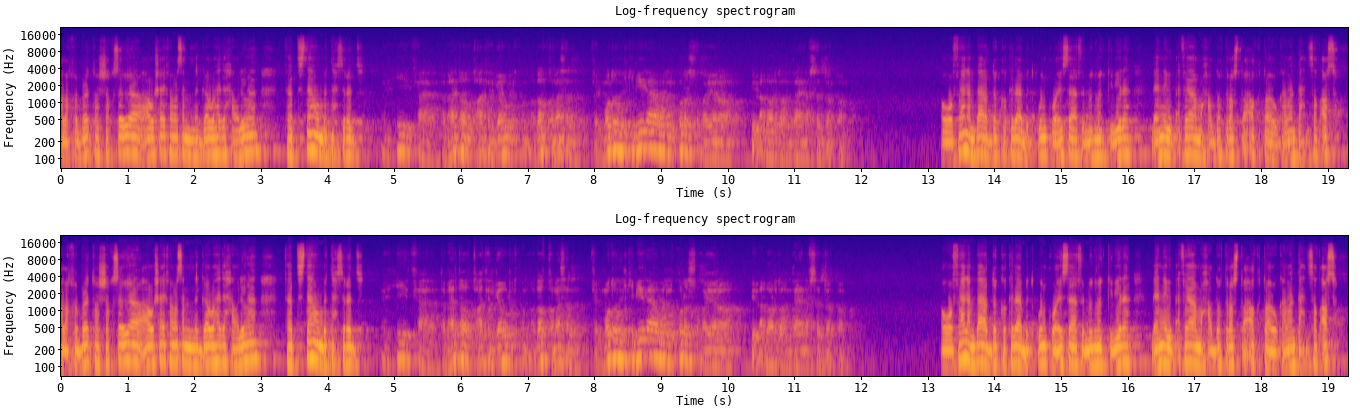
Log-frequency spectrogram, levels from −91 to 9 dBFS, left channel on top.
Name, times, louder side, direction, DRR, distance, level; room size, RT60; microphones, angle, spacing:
voice 1, 0.0-4.5 13.2-19.1, right 3 dB, 80° right, 11 dB, 1.2 m, -18 dB
voice 2, 4.8-10.1 10.4-11.8, equal, 45° right, 6 dB, 7.0 m, -26 dB
29.5 x 26.5 x 6.5 m, 1.1 s
head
